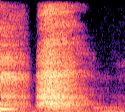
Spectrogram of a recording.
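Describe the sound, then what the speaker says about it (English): A single deep breath drawn in sharply and then let out in a long, soft exhale, close and fairly quiet. "Breathe."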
